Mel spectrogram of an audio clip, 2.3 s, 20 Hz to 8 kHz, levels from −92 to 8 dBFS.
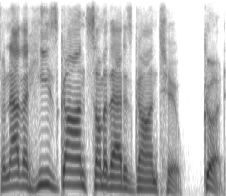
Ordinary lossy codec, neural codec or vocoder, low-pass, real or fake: Opus, 32 kbps; none; 7.2 kHz; real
